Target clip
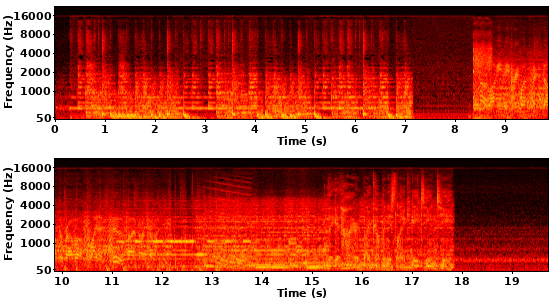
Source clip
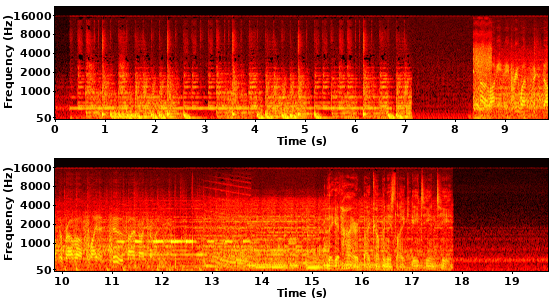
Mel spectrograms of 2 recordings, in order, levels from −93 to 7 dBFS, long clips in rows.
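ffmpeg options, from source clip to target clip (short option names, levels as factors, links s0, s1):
-filter_complex "[0:a]asplit=2[s0][s1];[s1]adelay=27,volume=0.447[s2];[s0][s2]amix=inputs=2:normalize=0,acompressor=threshold=0.0794:ratio=6,volume=0.631"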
